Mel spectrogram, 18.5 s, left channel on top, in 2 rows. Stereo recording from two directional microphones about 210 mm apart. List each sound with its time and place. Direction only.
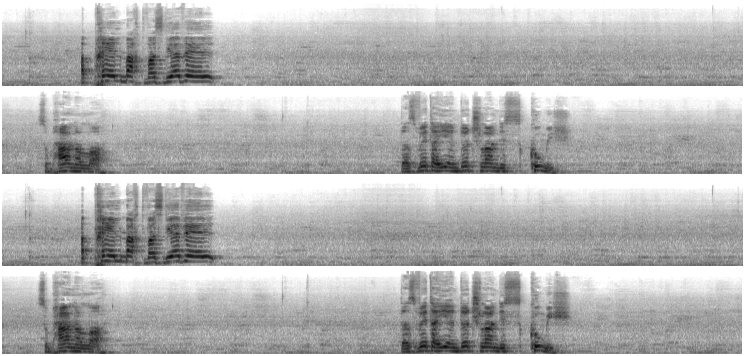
0.9 s a man's voice: 45° right (ahead or behind)
9.7 s a man's voice: 30° right (ahead or behind)
14.4 s speech: 15° right (ahead or behind)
